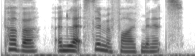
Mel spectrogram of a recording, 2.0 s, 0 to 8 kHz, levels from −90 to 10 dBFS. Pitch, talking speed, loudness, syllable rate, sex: 195 Hz, 185 wpm, -19 LUFS, 5.9 syllables/s, female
